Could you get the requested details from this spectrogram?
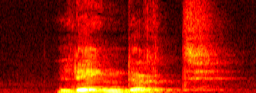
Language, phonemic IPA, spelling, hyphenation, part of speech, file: Dutch, /ˈleːndərt/, Leendert, Leen‧dert, proper noun, Nl-Leendert.ogg
- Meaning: a male given name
